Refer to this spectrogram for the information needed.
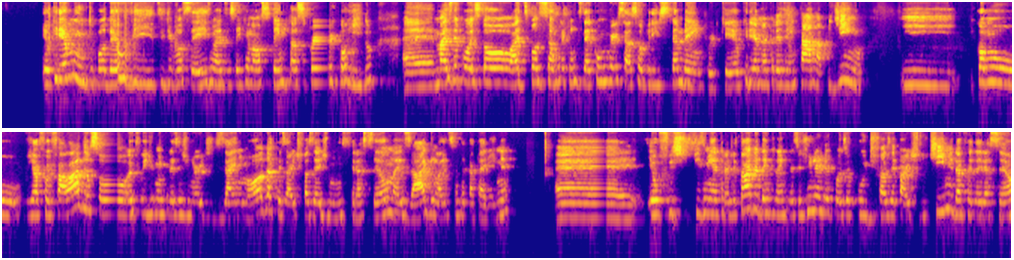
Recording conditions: video call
